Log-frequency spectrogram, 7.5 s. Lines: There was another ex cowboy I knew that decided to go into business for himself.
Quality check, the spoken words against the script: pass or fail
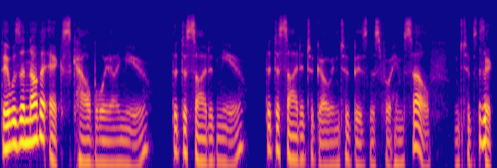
fail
